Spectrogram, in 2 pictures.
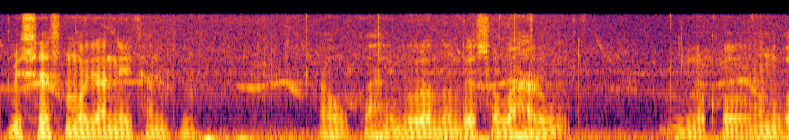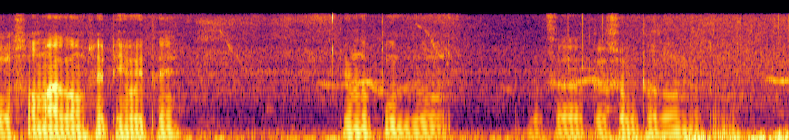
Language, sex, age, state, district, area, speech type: Odia, male, 30-45, Odisha, Subarnapur, urban, spontaneous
